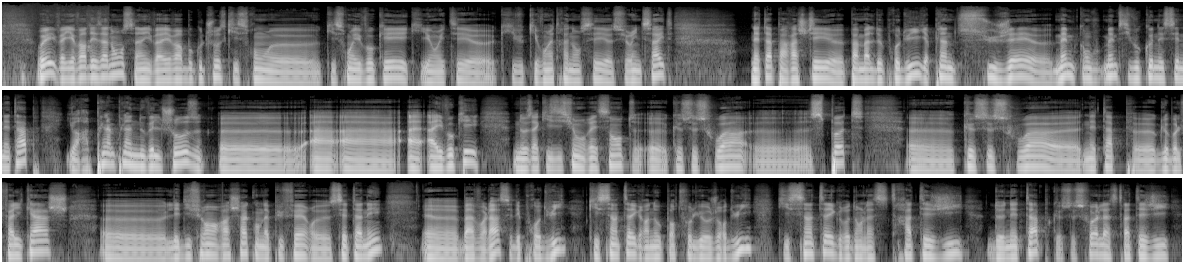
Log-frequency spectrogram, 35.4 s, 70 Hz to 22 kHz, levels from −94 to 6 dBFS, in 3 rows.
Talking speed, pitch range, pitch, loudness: 205 wpm, 95-125 Hz, 110 Hz, -20 LUFS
